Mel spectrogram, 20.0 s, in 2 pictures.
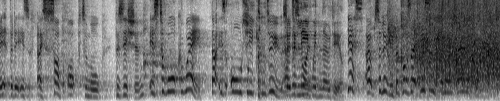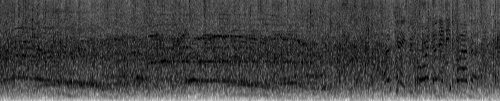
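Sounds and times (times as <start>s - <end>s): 
speech: 0.0s - 10.2s
audience cheering and applauding: 7.8s - 20.0s.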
